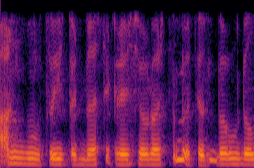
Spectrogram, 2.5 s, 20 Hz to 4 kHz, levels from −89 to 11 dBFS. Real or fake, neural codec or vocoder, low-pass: fake; autoencoder, 22.05 kHz, a latent of 192 numbers a frame, VITS, trained on one speaker; 3.6 kHz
